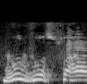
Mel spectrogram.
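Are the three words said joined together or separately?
joined. The words are run together as one unit. All utterances are recited as one combined whole. "ಎಲ್ಲವನ್ನೂ ಹೇಳಿದರೆ ಅದು ಸಮಸ್ತ ವ್ಯಾಹೃತಿ ಆಯಿತು"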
